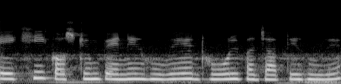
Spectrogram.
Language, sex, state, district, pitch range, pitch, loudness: Hindi, female, Punjab, Kapurthala, 235-250 Hz, 245 Hz, -15 LUFS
